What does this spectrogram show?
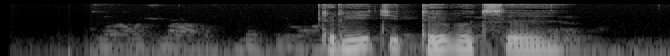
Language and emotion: Russian, sad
